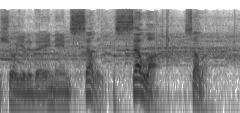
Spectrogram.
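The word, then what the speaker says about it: Cella: Sella. They spell it C-E-L-L-A.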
